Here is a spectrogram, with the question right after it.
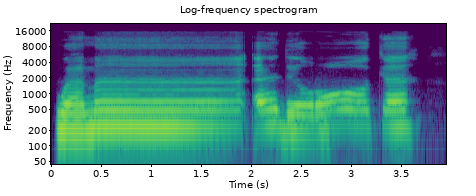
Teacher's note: huruf dal sukun dipantulkan bunyinya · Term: qalqalah sughra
